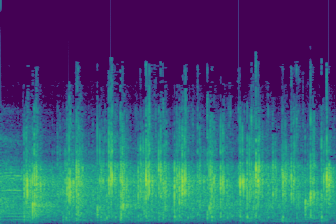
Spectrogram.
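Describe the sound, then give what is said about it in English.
A group of middle school and high school students from a student ministry clapping and cheering on the preacher at Edge Church, a dense, steady patter of many hands with bright bursts of shouts and whoops running throughout. “And uh, we're really excited today because we have a whole group of students from our student ministry that are coming out to cheer on the preacher today.”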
